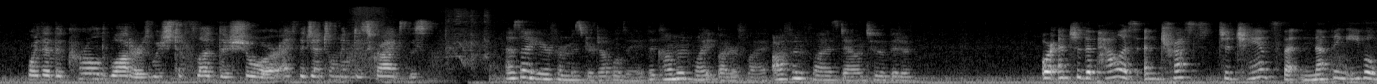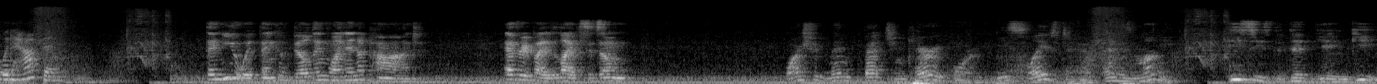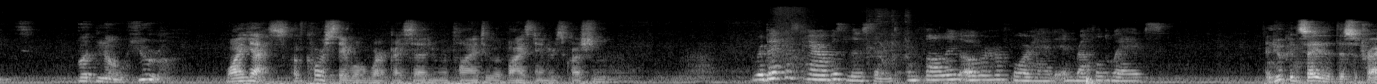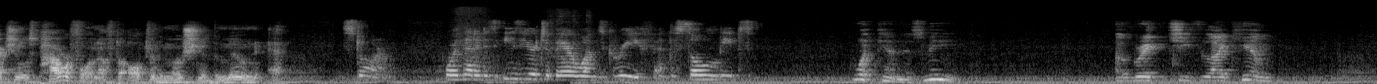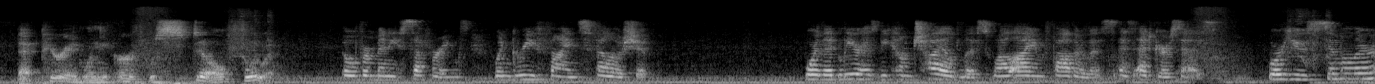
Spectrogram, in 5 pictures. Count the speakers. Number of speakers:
9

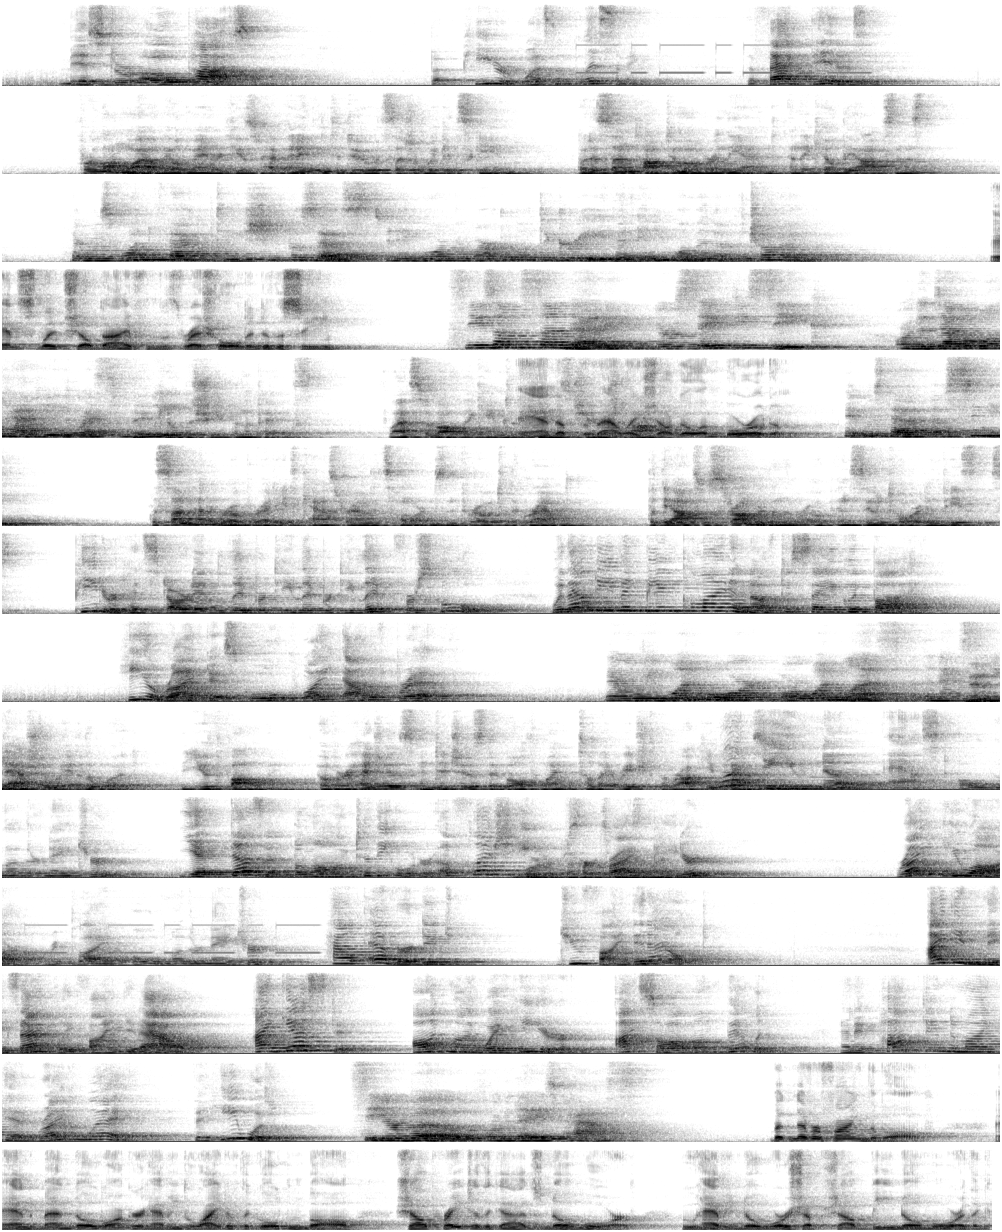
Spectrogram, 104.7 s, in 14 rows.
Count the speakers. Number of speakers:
5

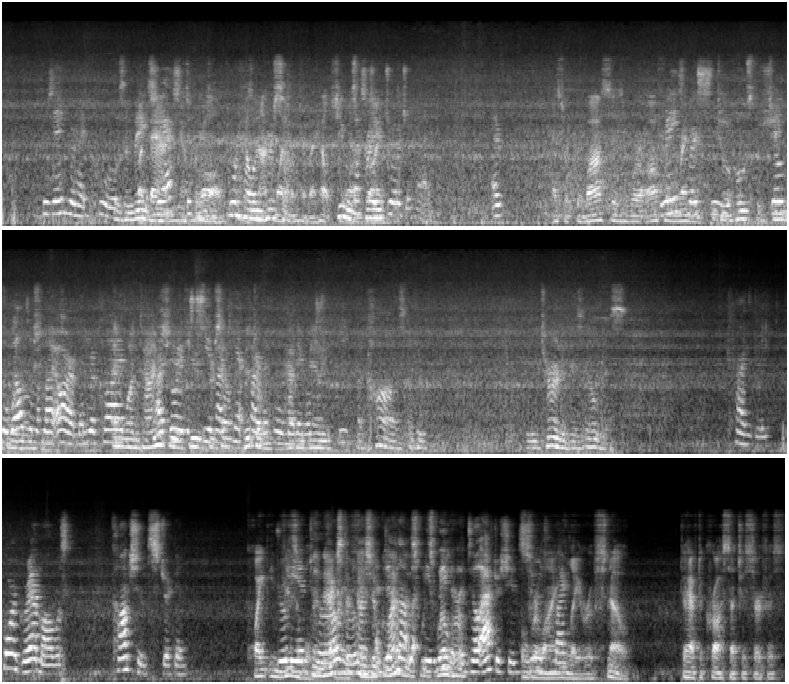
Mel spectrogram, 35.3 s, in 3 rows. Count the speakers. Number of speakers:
3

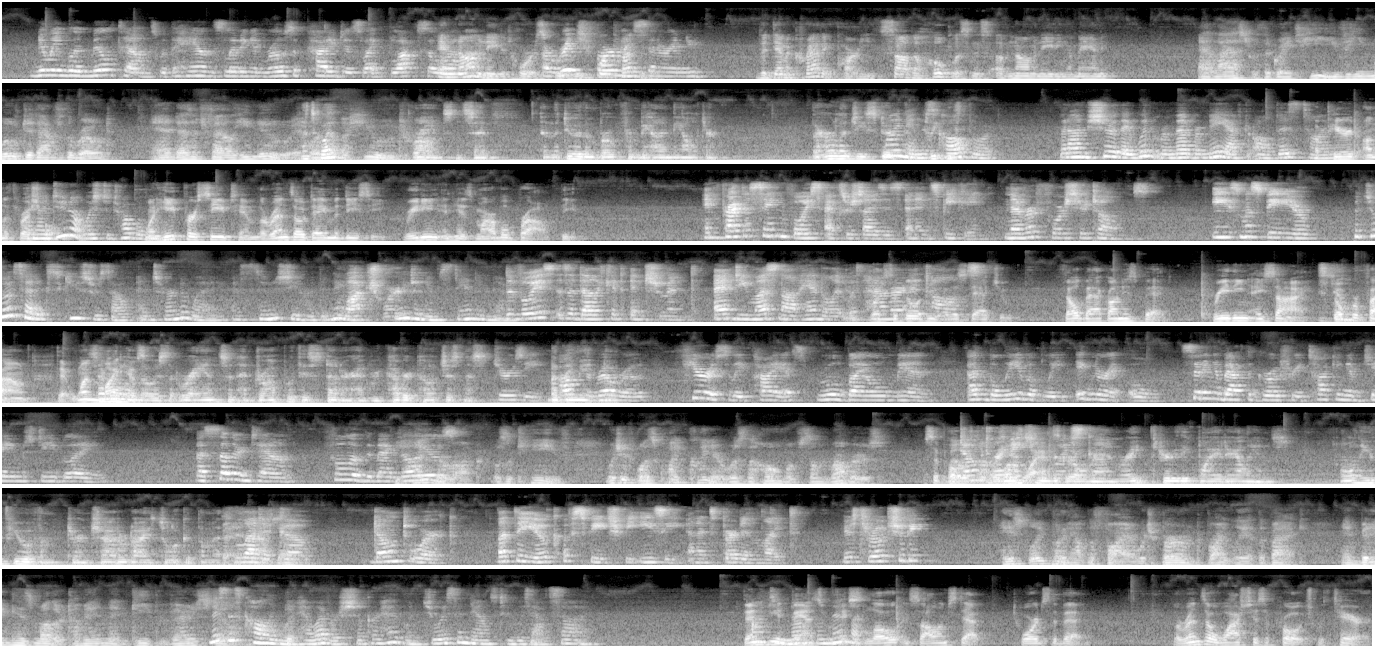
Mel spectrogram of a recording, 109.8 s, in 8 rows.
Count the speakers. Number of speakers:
7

